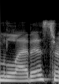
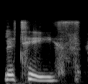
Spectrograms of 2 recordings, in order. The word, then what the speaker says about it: Lettice: Do you pronounce her name Lettuce or Lettice? – lettice It's Lettice.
